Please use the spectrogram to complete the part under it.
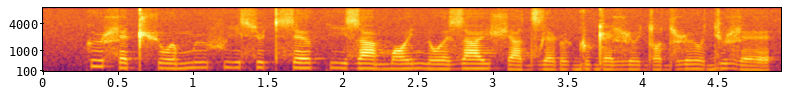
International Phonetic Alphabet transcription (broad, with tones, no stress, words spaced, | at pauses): kʉ˦ɬɛ˨tʃo˨ə̯ mʉ˦fi˦ sʉ˦tsɛ˦ə̯ki˦˨za˦˨ mɔ˨˦ɪ̯no˨ə̯ za˦ɪ̯ ʃa˨d zɛ˨ɽø˨ɡʉ˨ɖɛ˨ ɮø˨dɔ˨dɮø˦˨ʊ̯ dʉ˦ɮɛ˨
